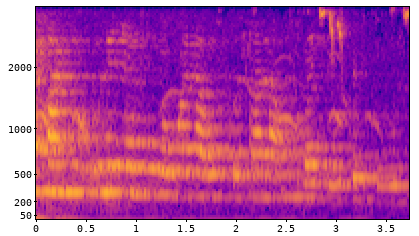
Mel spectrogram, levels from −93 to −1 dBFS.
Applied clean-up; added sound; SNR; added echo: none; Bird; 11 dB; reverberation time 0.9 s.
